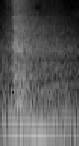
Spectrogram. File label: door Lock, Metro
